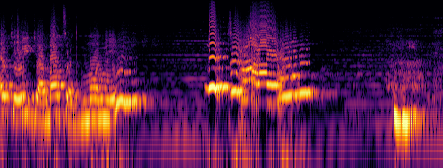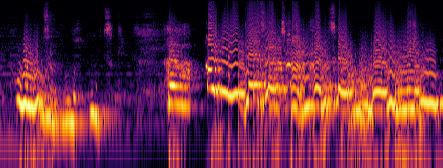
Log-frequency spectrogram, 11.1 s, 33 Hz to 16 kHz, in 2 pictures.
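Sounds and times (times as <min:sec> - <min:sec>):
soft background music: 0:00.0 - 0:11.0
woman crying wail: 0:07.6 - 0:11.0.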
